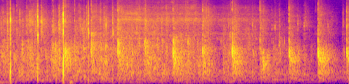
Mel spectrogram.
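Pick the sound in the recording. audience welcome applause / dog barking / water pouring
audience welcome applause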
